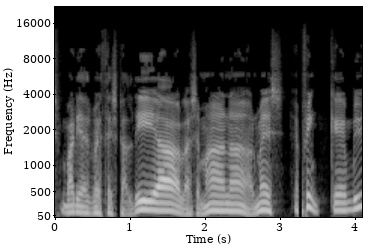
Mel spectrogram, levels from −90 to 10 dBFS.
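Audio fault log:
0.82–0.87 s and 3.24–3.28 s, gap at a join of encoded pieces: speech halts for about 52 ms, then 49 ms, with smeared edges, and resumes exactly where it stopped. Untrimmed encoder delay and last-frame padding sit at each join. Unlike a dropout, no sound is lost.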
